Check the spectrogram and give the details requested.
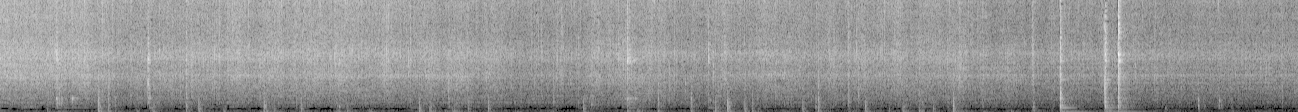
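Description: Chopped onion, garlic, ginger and whole spices such as cinnamon sticks sizzling in hot oil in a nonstick pot, stirred with a slotted spatula, with many small crackles and scrapes. The sizzle softens gradually. A few sharp knocks come near the end.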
